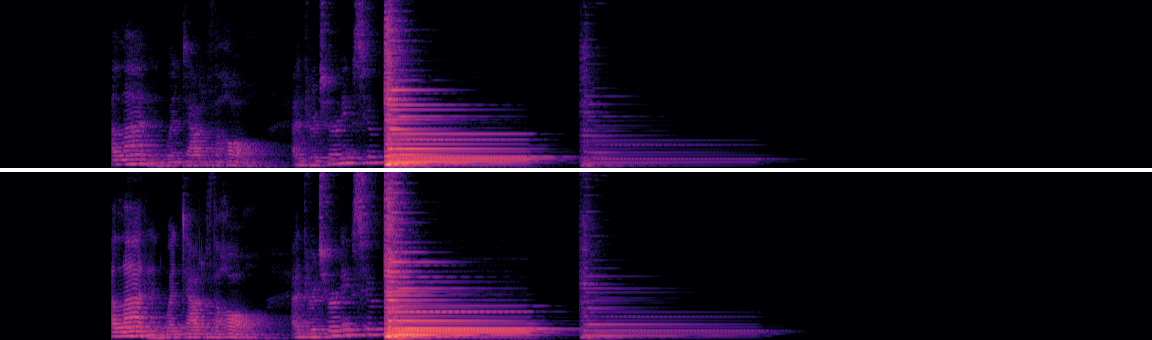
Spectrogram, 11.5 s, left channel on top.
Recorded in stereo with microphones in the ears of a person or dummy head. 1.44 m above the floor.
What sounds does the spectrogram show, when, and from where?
1.1 s a woman speaking: 25° right (ahead or behind), 0.5 m; by 3.7 s 70° right (ahead or behind), 1.8 m
3.8 s a guitar: 10° left (ahead or behind), 0.5 m
5.8 s a guitar: 25° right (ahead or behind), 0.9 m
